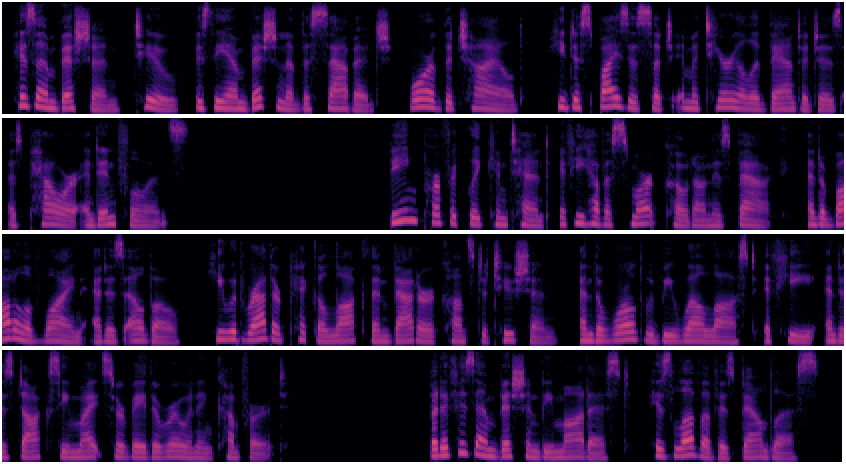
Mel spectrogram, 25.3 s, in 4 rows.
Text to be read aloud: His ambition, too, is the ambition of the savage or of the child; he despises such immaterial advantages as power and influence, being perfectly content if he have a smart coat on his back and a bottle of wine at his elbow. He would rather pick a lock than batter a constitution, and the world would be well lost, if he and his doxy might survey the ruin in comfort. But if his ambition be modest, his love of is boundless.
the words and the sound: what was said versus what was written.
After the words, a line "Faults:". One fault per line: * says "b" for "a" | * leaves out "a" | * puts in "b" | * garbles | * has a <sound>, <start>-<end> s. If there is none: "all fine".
His ambition, too, is the ambition of the savage or of the child; he despises such immaterial advantages as power and influence, being perfectly content if he have a smart coat on his back and a bottle of wine at his elbow. He would rather pick a lock than batter a constitution, and the world would be well lost, if he and his doxy might survey the ruin in comfort. But if his ambition be modest, his love of is boundless.
Faults:
all fine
